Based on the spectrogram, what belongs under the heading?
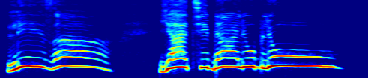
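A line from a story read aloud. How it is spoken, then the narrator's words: Crying and laughing girl. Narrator (Russian): Девушка плакала и смеялась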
